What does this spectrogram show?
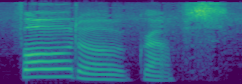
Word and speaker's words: photographs: syllables photographs three syllables where is the stress photographs yes it's on the first syllable so let's look at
